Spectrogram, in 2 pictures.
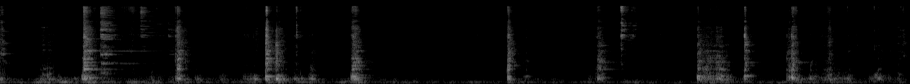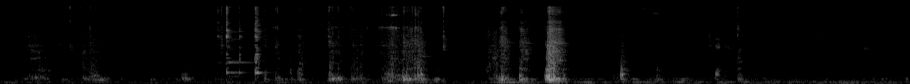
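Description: Stainless steel wood-stove parts and flue pipe sections being handled and fitted together: irregular metallic clinks and knocks, a dozen or so spread through the stretch.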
